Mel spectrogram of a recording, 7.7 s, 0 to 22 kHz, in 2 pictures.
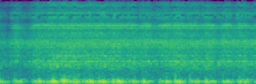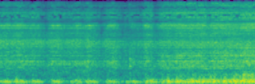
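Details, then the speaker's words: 1965 Plymouth Satellite V8 just fitted with an Edelbrock 800 cfm AVS2 carb (replacing a 1407 750 cfm), no choke, mixture screws 1.5 turns out: loud, lumpy, rough idle with uneven low rumble, from a big vacuum leak at an unplugged port on the back of the carb. "yeah that sounded like a massive early you know vacuum leak wasn't the uh intake it's the back of these carbs they got a massive hole in the back right i forgot didn't have a plug in it"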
